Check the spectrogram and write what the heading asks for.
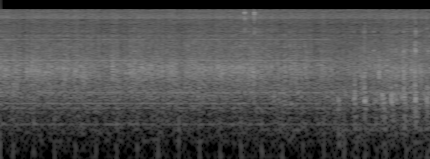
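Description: Steady low hiss of a desk microphone's background noise, with a few faint clicks near the end.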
